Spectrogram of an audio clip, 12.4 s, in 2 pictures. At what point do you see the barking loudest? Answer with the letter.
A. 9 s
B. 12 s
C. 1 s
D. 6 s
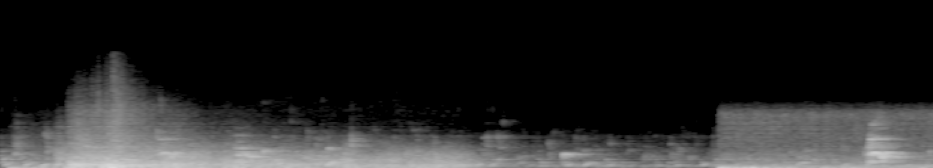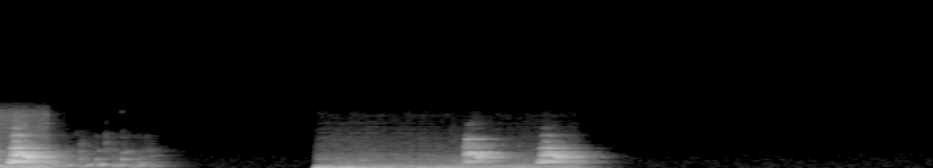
D.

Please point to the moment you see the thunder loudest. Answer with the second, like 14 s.
1 s.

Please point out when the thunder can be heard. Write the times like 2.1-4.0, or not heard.
0.3-3.1.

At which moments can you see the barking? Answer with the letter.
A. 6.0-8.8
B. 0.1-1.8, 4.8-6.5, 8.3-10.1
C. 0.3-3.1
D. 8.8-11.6
B.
